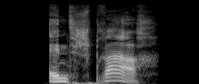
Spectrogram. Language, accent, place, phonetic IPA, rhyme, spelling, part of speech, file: German, Germany, Berlin, [ɛntˈʃpʁaːx], -aːx, entsprach, verb, De-entsprach.ogg
- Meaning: 1. first-person singular past of entsprechen 2. third-person singular past of entsprechen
